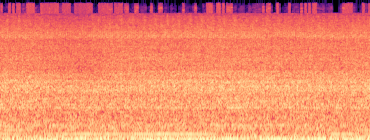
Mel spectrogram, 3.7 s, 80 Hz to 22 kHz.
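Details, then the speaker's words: VW Golf VR6 on an untuned rusEFI UAEFI standalone ECU with new intake manifold, 470cc injectors and coil-on-plug ignition: keeps droning with a rough, hissy roar after the key is turned off, a run-on that won't shut down. "So as the key is here, it will run leaner and leaner"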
